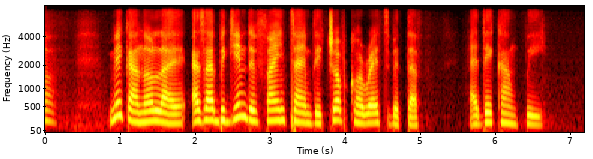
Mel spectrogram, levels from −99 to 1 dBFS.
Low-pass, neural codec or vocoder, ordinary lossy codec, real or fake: 7.2 kHz; codec, 16 kHz, about 1 kbps, DyCAST, with the encoder's durations; none; fake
